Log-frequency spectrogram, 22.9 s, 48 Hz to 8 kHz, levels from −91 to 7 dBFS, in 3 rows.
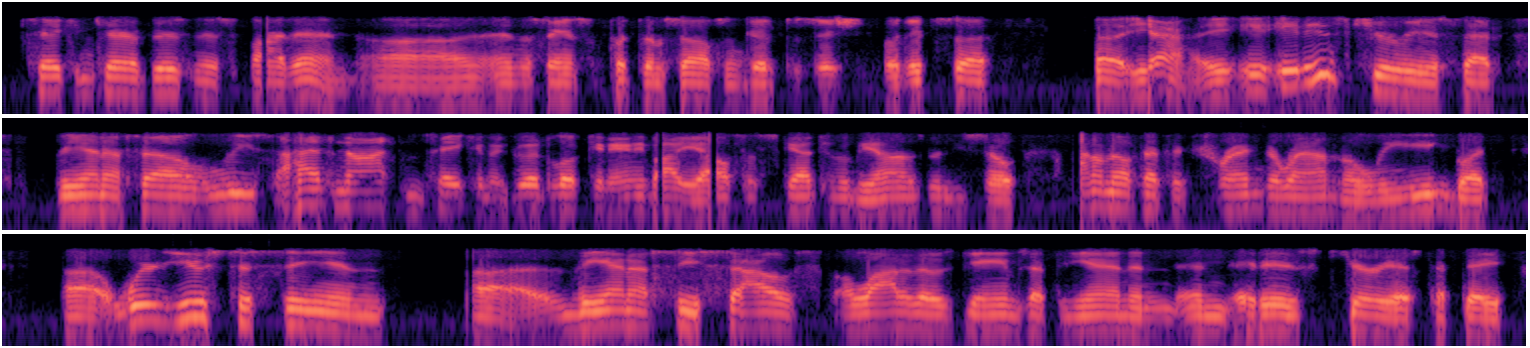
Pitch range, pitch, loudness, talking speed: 100-130 Hz, 115 Hz, -26 LUFS, 215 wpm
